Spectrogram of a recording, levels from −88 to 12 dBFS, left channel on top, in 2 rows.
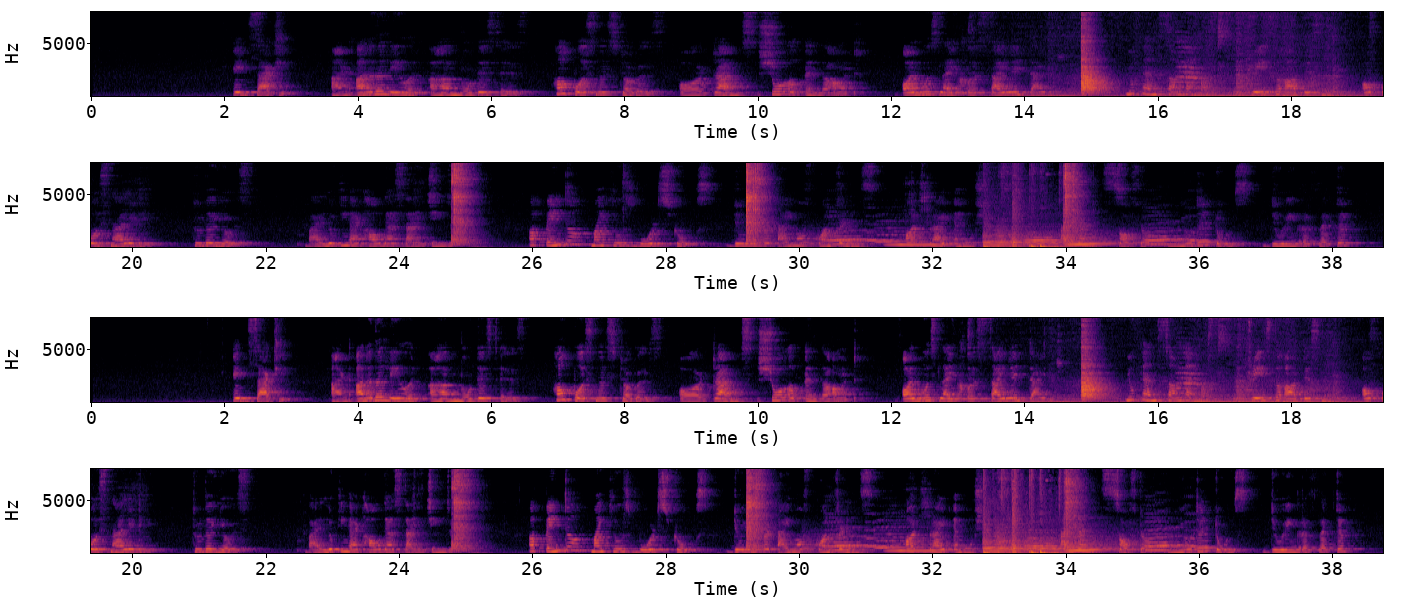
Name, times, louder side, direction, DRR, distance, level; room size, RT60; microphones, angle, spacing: voice 1, 2.1-2.9 3.6-6.4 6.9-8.4 8.8-11.3 12.2-14.6 15.5-16.8 17.3-18.8 19.1-20.3 20.9-21.7 22.6-25.0 25.9-28.6 28.9-31.1 31.6-33.2 33.9-36.7 36.9-38.2, right 3 dB, 70° right, 0 dB, 1.1 m, -35 dB
Clapping / Meow, 13.0-19.4, equal, 20° left, 4.3 m, -35 dB
sound 1, 24.8-25.1 27.3-27.4 29.2-29.5 31.5-32.0 34.0-34.4 36.6-36.7, left 2 dB, 35° left, 4.2 m, -31 dB
sound 2, 30.1-32.2 32.8-36.1, right 2 dB, 50° right, 0.9 m, -32 dB
13.0 x 6.1 x 9.1 m, 0.97 s
head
